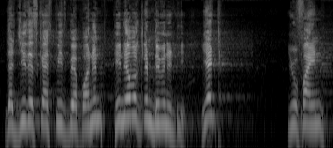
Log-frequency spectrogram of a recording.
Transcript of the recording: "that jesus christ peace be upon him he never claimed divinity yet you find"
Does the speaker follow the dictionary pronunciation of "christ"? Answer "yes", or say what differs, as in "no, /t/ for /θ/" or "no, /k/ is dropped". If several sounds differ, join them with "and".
no, /ɹ/ is dropped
